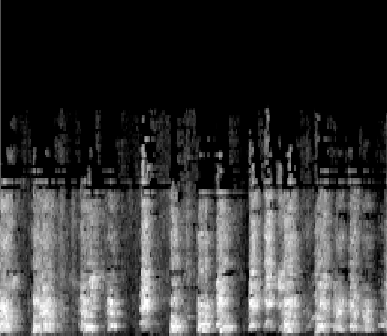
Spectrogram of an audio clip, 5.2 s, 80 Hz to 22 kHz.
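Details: Dogs kept at a Nonsan, South Korea puppy mill and meat farm, January 2017, with breeds like Doberman, Shar-Pei, Chow Chow and Golden Retriever; steady sharp barks about every half second, overlapping voices forming a rhythmic din.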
